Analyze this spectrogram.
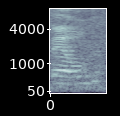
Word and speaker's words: felled: not spelled the same it's not f-e-l-l it's f-e-l-d like a failed scene oh yeah and so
